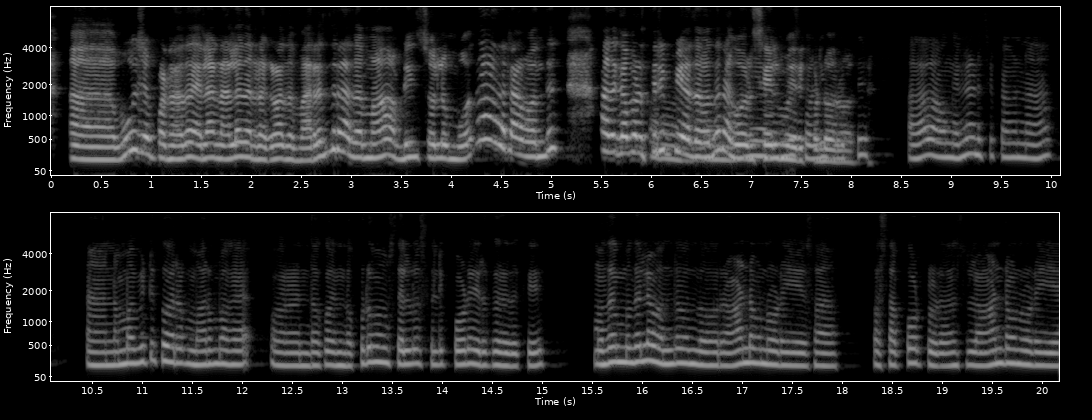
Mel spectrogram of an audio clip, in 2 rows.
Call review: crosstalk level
present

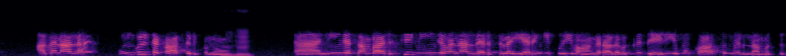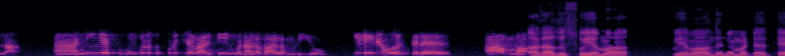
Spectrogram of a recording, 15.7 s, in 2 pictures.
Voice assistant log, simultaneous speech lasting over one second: none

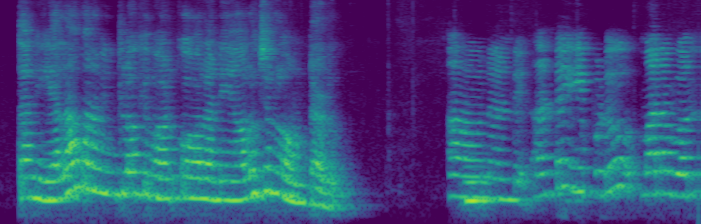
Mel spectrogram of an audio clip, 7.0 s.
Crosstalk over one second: none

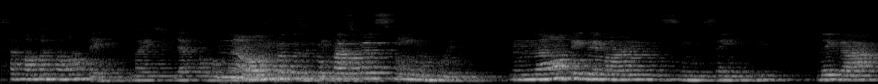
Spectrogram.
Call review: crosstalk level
present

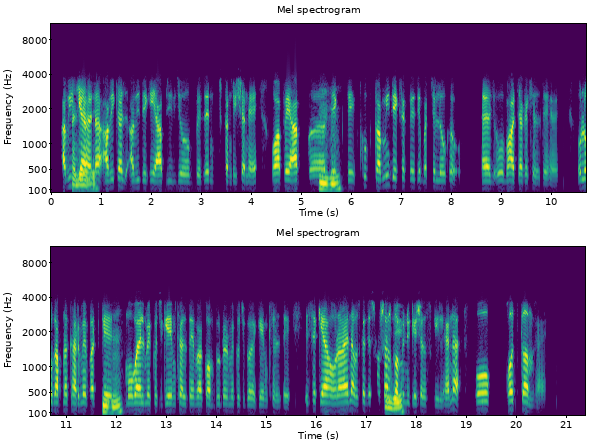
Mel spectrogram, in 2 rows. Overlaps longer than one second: none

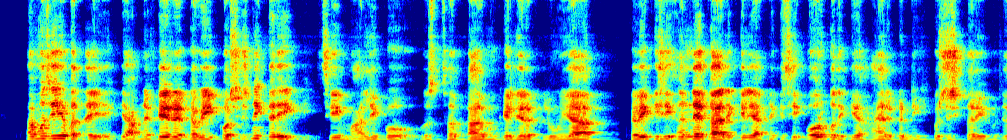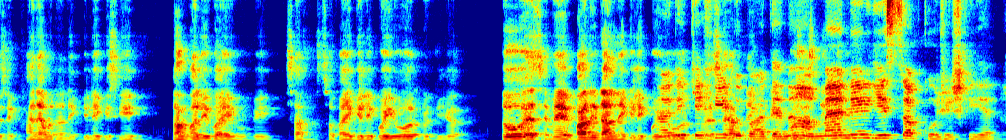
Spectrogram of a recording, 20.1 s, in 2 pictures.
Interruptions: present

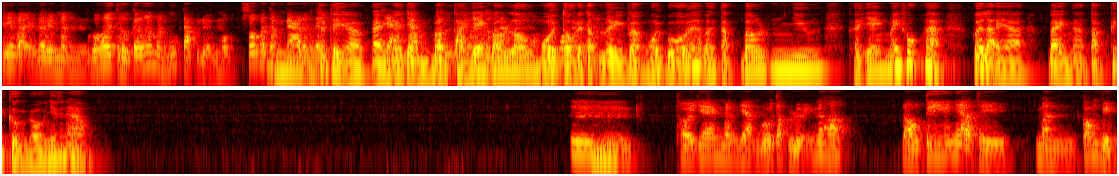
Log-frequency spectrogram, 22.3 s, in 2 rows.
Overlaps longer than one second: present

